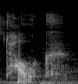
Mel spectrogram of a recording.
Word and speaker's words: talk: So many English learners try to pronounce this talk. There's no L there.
